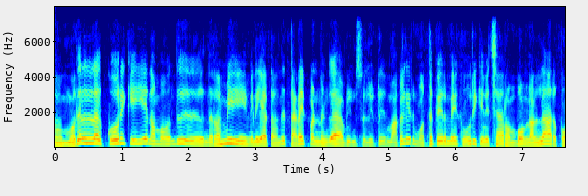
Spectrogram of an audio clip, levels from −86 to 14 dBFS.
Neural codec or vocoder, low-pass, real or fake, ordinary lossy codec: codec, 24 kHz, 3 kbps, HILCodec; 7.2 kHz; fake; none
